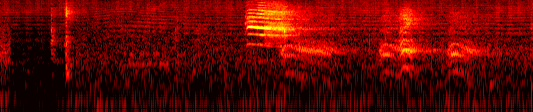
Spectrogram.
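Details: An American Crow in a backyard gives a location call, meaning it has just moved and is announcing where it is: one short, harsh, raspy note, then two softer clipped notes a second later. Blue jays call back and forth in the background over a steady low hiss.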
